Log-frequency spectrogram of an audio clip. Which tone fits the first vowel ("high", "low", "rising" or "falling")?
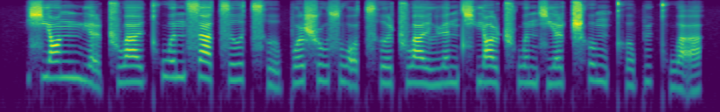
high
